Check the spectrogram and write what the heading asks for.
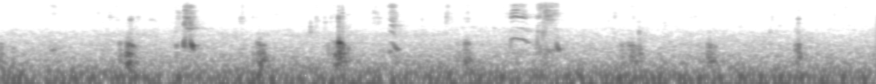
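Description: Dog chewing on a green rubber ball, with irregular short squeaks and clicks every fraction of a second. A steady low rumble runs underneath.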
